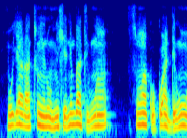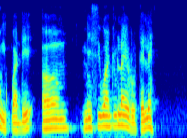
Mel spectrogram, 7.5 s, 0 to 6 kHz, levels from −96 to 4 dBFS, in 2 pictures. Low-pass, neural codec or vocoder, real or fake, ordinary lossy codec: 5.4 kHz; vocoder, 44.1 kHz, 128 mel bands, Pupu-Vocoder; fake; Opus, 64 kbps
